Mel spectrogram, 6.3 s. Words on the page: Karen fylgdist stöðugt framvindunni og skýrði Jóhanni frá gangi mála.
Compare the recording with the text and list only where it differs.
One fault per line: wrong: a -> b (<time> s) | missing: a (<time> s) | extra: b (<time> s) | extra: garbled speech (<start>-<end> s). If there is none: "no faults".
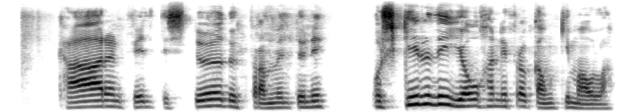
no faults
